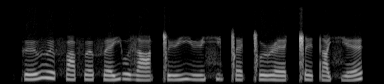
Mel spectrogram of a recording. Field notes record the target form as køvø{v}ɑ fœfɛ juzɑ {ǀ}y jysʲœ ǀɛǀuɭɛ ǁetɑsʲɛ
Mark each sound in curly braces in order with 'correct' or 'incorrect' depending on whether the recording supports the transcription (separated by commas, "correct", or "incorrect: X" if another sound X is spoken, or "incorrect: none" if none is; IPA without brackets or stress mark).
incorrect: f, correct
